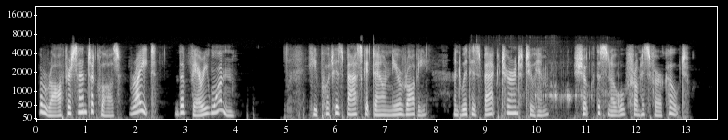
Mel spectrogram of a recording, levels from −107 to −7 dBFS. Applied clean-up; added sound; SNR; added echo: neural mask model DeepFilterNet 3.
